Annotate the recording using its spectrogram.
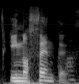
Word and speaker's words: Innocente: Innocente. Innocente. Ε, προφέρουμε με θε, γιατί είναι μια ισπανική λέξη. Όταν μιλάμε στην Ισπανία, βάζουμε θε. – Μάλιστα. Όταν είμαστε στη Λατινική Αμερική, βάζουμε σε.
